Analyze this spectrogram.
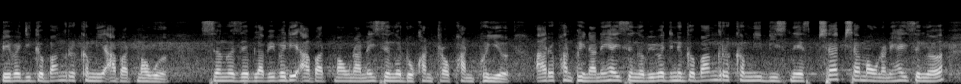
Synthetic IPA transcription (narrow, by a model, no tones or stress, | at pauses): b̥ebajdiɡɐbaŋɾɯkʰɯmniabat̚mawɯ | z̥ɯŋɯzeblabebajdiʔabat̚mawnanɯjzɯŋɯdɔkʰanpʰɾawpʰanpʰɯjɯ | aɾɯpʰanpʰɯjnanɯjhajzɯŋɯbebajdinɯɡɐbaŋɾɯkʰɯmnibiznespʰi̥sapʰi̥samawnanɯjɦajzɯŋɯ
